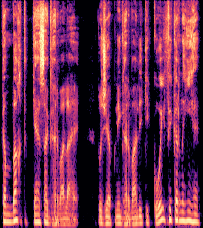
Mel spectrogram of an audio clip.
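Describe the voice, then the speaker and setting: A man voicing a loud, quarrelsome middle-aged beggar woman who wails and scolds her husband. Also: fairly low pitch, a little slow, no room sound. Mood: scolding. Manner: wailing, scolding.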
